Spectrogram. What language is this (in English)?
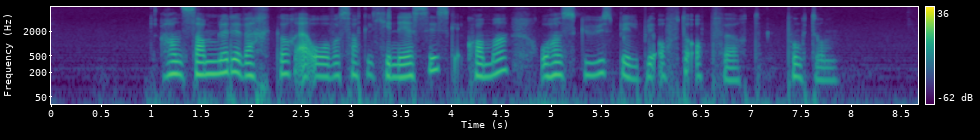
Norwegian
